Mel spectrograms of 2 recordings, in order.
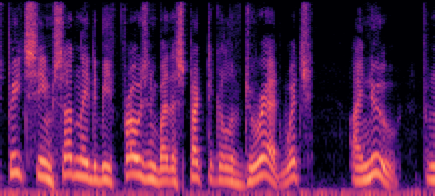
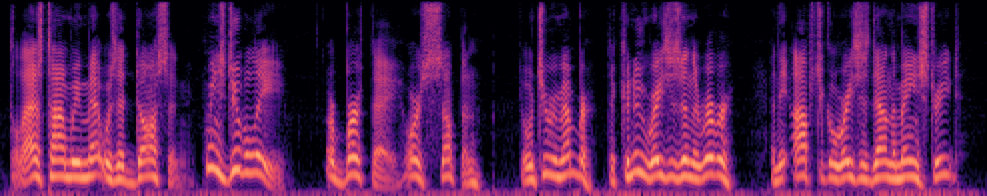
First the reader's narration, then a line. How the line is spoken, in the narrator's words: his voice sounded hearty and genial, as he said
